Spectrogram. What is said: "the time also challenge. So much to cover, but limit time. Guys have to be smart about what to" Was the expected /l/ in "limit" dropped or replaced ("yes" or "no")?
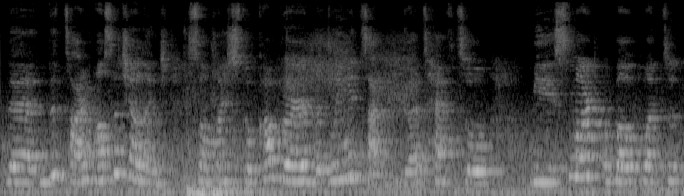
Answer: yes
